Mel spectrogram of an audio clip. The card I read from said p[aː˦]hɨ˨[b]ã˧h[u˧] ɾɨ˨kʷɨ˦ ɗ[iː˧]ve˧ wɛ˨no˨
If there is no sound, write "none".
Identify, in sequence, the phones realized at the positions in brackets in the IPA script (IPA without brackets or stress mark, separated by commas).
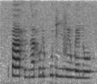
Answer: aː˦, ɡ, u˧, iː˧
